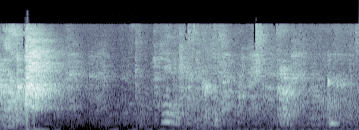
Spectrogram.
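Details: French bulldogs playing tug with a rope: one sharp bark near the start, then softer grunts and scuffling as a woman cheers them on and talks throughout.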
